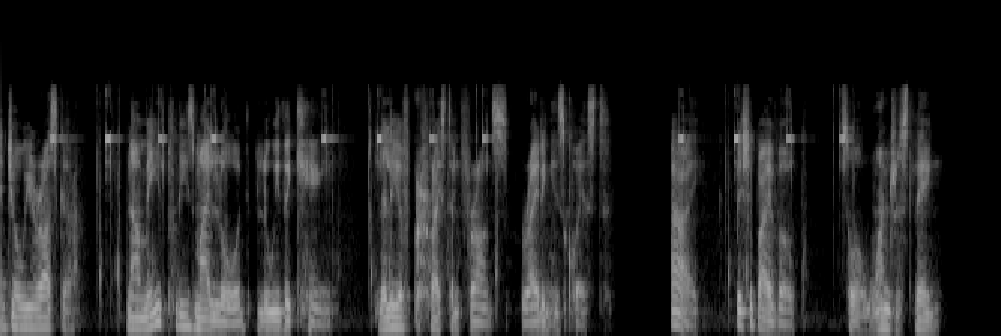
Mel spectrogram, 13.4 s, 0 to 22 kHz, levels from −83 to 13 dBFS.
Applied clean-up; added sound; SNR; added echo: neural mask model RNNoise.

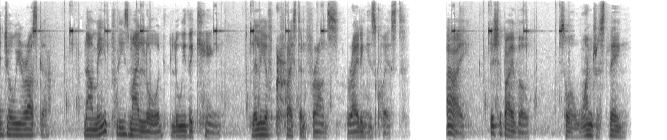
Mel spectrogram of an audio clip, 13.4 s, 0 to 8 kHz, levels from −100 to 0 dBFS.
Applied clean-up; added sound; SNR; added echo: none; Alarm; 5 dB; none.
